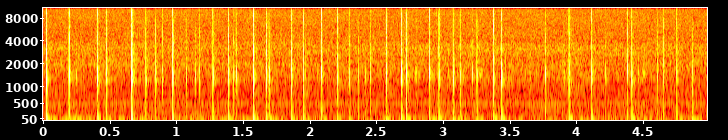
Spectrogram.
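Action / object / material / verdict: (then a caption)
tap / plastic DVD case / plastic / none. Fingertips and nails tap and scratch the surface and spine of a hollow, clear plastic DVD/game case, held at an angle and then flat. The result is a quiet, rapid, irregular stream of short, dry clicks and light scratches, each with a low, hollow knock and almost no ring, over a faint steady low hum.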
